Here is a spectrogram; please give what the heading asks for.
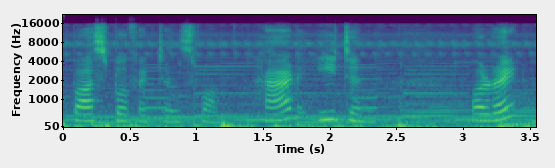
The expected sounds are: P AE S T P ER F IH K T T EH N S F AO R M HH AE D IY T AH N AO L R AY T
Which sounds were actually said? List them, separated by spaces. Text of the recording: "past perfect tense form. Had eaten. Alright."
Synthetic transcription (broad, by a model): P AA S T P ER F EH K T T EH L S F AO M HH AE D IY T AH N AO L R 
